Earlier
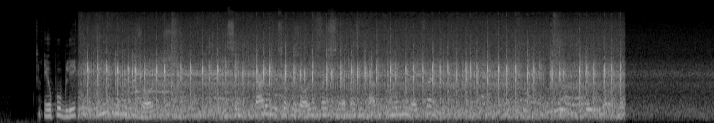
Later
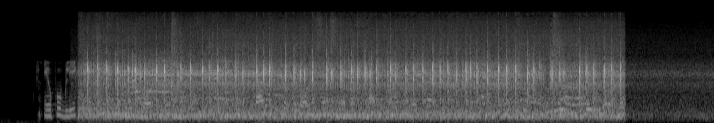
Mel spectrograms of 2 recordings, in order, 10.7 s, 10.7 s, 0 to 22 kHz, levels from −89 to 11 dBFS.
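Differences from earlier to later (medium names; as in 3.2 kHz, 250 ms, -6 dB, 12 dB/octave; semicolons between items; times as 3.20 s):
speech: add rippled Chebyshev low-pass 3.3 kHz, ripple 9 dB; master: add peaking EQ 360 Hz -10.5 dB 1.9 oct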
